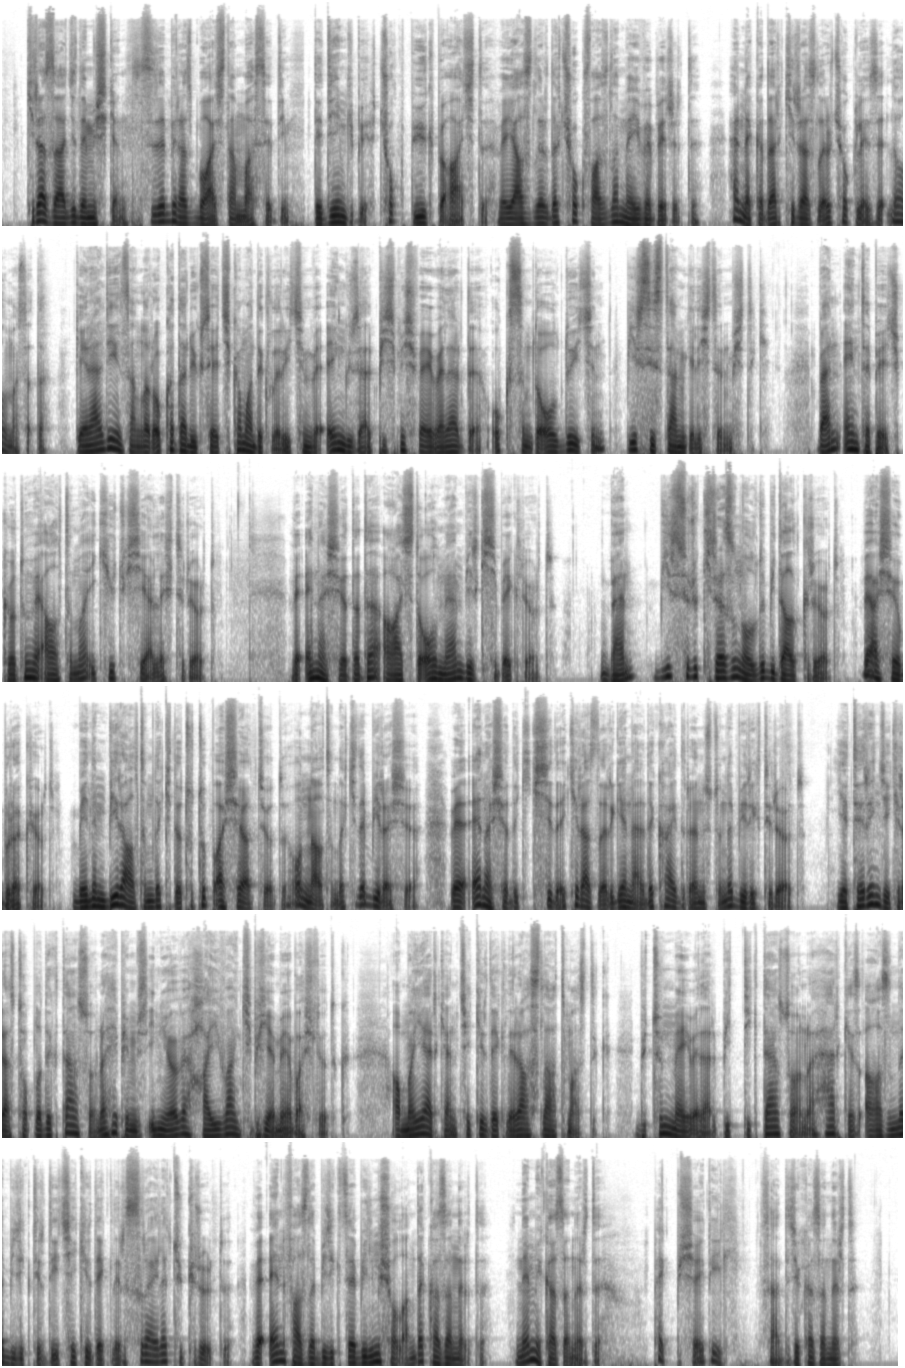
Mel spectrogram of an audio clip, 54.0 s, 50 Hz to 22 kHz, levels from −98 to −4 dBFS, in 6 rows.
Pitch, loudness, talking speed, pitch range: 100 Hz, -19 LUFS, 160 wpm, 95-120 Hz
